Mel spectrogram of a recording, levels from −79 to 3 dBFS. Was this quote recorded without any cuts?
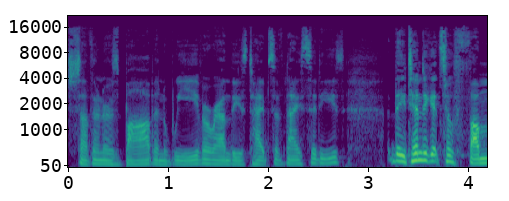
no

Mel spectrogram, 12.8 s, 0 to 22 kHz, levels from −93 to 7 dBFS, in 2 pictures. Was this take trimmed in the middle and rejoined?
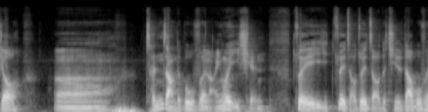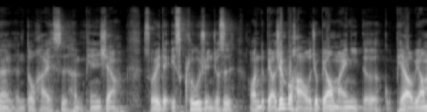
no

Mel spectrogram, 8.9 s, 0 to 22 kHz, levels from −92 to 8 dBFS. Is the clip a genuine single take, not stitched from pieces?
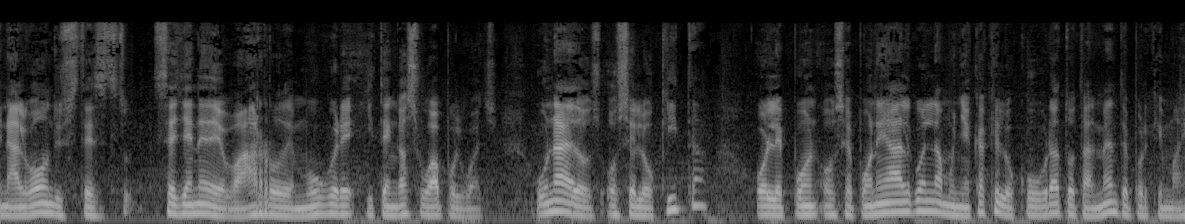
yes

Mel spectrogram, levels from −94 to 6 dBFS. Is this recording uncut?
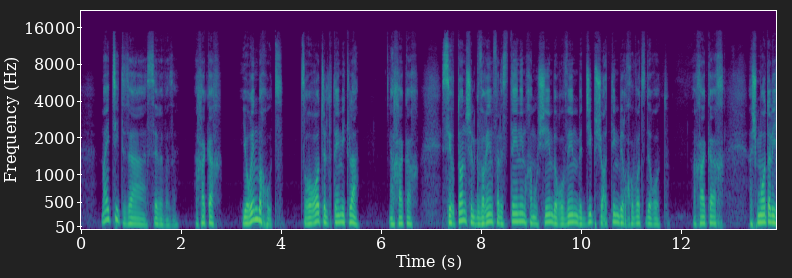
yes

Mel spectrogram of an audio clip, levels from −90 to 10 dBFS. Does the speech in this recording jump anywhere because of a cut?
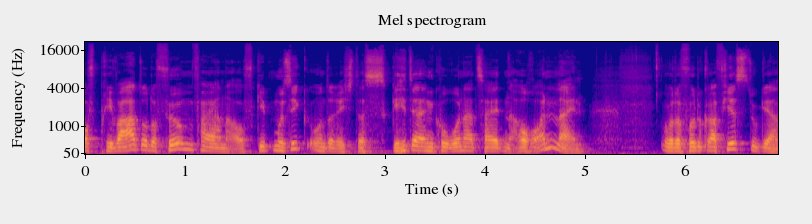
no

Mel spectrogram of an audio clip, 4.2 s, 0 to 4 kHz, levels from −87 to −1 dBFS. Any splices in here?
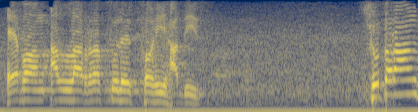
no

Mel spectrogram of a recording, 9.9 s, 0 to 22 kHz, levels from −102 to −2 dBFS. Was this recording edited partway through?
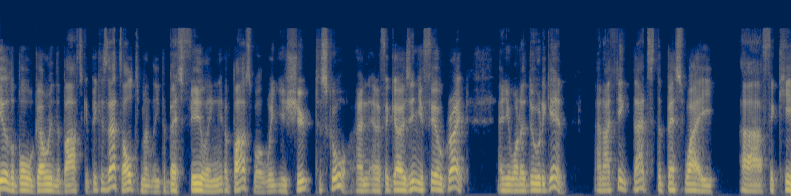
no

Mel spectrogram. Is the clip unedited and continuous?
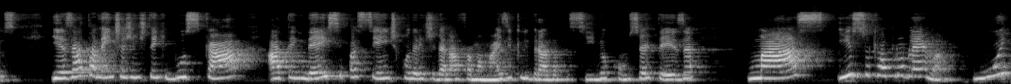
yes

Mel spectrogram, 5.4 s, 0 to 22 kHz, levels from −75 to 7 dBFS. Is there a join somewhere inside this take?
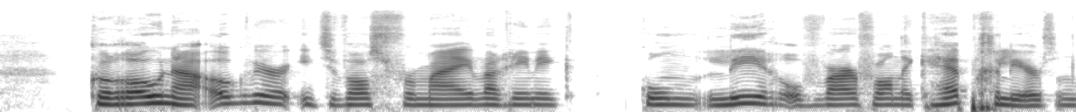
no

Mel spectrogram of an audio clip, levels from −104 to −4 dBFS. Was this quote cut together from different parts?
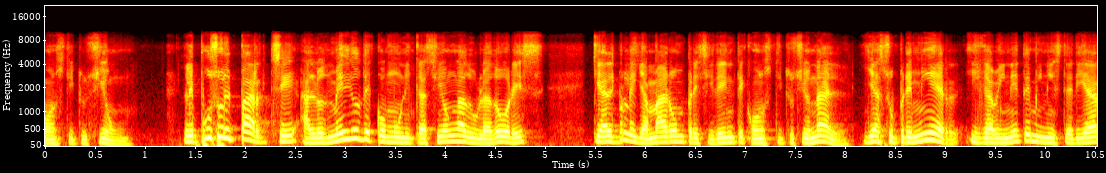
yes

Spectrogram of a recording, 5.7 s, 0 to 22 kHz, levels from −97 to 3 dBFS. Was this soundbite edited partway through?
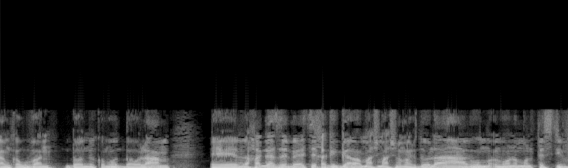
yes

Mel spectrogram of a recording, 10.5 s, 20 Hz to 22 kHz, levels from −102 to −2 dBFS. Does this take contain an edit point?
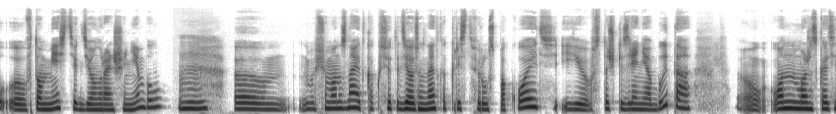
no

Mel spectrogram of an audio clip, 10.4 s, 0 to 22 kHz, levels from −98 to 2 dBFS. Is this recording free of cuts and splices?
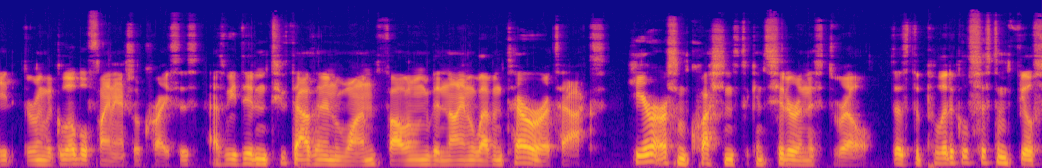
yes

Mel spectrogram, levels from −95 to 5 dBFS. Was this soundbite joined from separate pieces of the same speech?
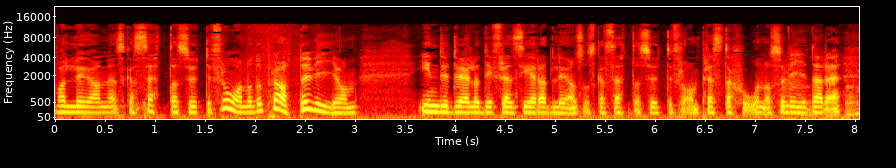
no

